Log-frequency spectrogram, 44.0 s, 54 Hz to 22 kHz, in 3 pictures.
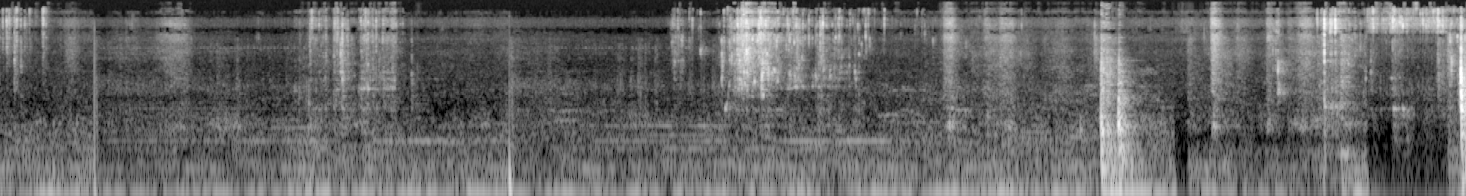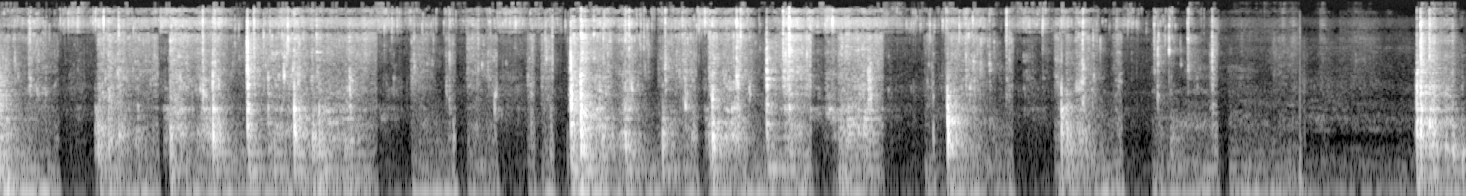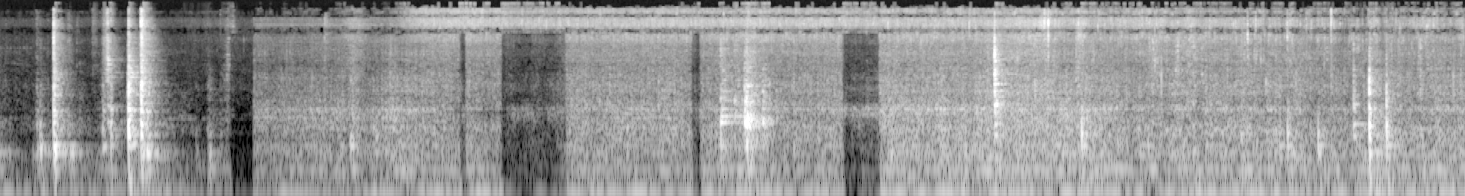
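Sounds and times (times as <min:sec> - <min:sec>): water splashing and dripping: 0:06.7 - 0:08.7, 0:37.1 - 0:43.9.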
